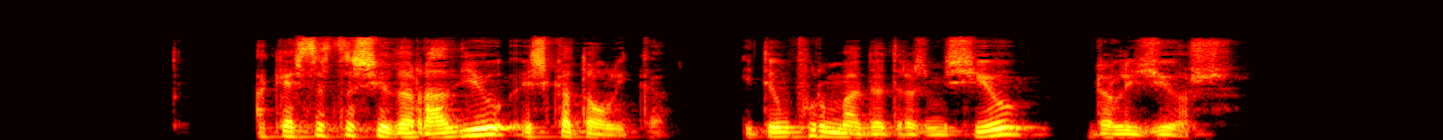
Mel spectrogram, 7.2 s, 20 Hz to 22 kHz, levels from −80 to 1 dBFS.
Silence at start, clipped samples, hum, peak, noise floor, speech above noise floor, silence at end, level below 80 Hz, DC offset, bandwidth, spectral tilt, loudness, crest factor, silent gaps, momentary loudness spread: 1.3 s; under 0.1%; none; -2 dBFS; under -90 dBFS; over 72 dB; 1.05 s; -60 dBFS; under 0.1%; 7.8 kHz; -4.5 dB/octave; -18 LUFS; 18 dB; 3.42-3.70 s, 5.29-5.42 s; 18 LU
